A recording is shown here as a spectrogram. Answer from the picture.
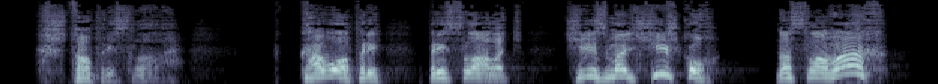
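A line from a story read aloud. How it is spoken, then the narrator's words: Sudden exclamation again. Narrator (Russian): воскликнула вдруг опять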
